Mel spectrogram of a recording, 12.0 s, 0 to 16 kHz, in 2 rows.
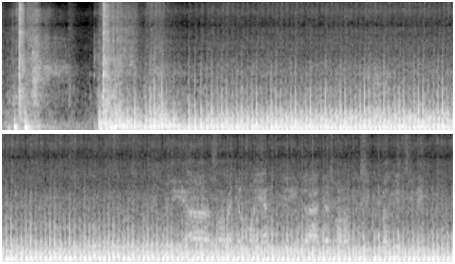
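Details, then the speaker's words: Suzuki Satria FU 150 with an Akrapovic Trioval Carbon exhaust, after the owner fixed a rough noise himself. A quick start settles into a steady, even single-cylinder idle with a firm low exhaust beat and no rattles: normal idle. "Ya, jadi nggak ada bunyi-bunyi berisik. Nggak enak banget kan, udah keren-keren naik motor tiba-tiba ada bunyi-bunyi ganggu."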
